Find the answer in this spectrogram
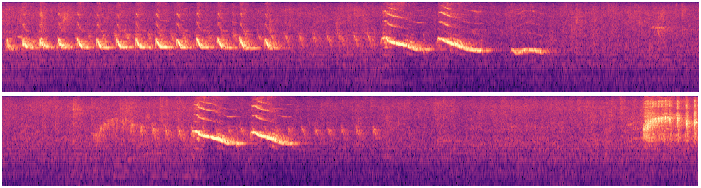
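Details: Opening with a quick run of repeated high chips, this white-eye, singing hard as a lure for other songbirds, follows with paired falling whistles, a pause, another pair, and a rising note at the end.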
